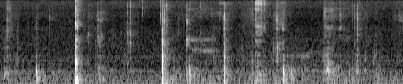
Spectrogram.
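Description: Near silence with faint, scattered light clicks and taps as long metal tweezers arrange an artificial plant in a plastic enclosure.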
